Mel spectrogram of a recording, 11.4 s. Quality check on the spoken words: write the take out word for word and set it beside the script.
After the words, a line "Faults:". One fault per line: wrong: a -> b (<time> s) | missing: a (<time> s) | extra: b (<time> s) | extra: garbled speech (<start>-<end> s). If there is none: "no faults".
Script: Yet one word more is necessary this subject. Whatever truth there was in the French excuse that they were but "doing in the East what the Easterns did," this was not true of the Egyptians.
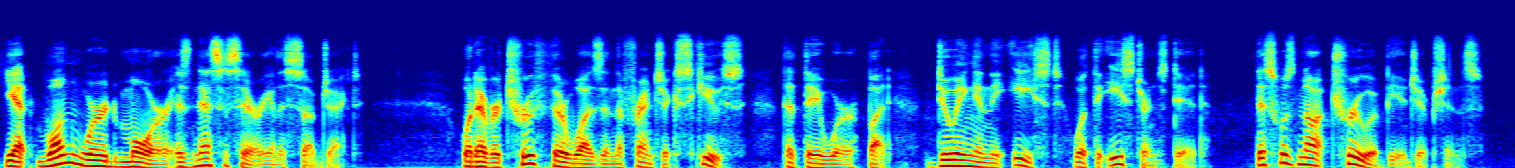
Yet one word more is necessary this subject. Whatever truth there was in the French excuse that they were but "doing in the East what the Easterns did," this was not true of the Egyptians.
Faults:
no faults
